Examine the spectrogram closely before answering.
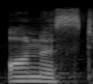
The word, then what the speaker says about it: honest: So we say a happy man but an honest man. The H is not pronounced. So honest sounds like it starts with a vow.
